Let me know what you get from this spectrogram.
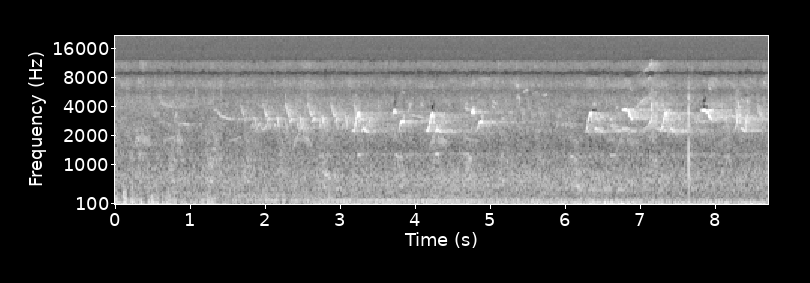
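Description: A songbird calling in two runs of quick, short chirps, over a steady low outdoor rumble.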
